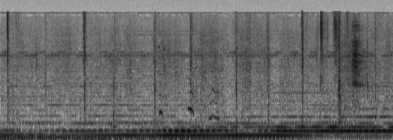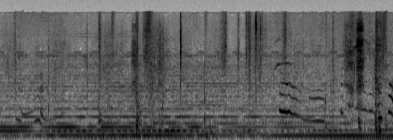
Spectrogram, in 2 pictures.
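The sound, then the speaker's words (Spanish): A dog whimpers, with a few faint whines and yips rising over a steady low droning hum. The soft calls come and go briefly. “Lleve al perro atrás. Solo es un perro.”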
